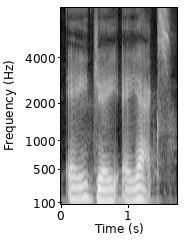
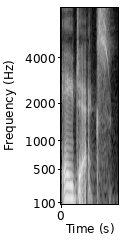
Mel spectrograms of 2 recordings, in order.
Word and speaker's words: Ajax: la palabra número dos no es que se pronuncie ajx puede que tú la digas así ajx pero yo he escuchado que se dice Ajax Ajax algunos le llaman sí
